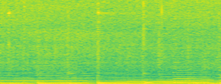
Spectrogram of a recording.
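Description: Chopped vegetables sizzling in oil in a frying pan, under background music of sustained notes that change about a second in.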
